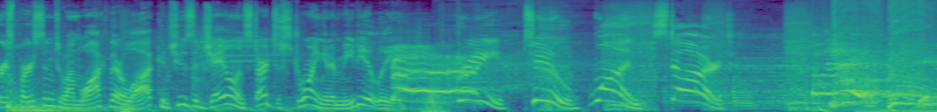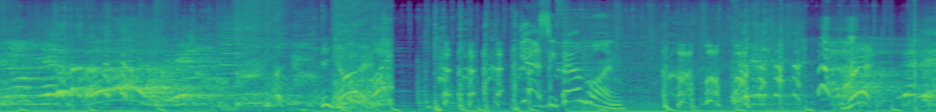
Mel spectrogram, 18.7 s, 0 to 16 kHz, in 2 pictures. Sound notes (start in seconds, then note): 8.1 cheering; 16.0 laughs; 18.5 coughs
